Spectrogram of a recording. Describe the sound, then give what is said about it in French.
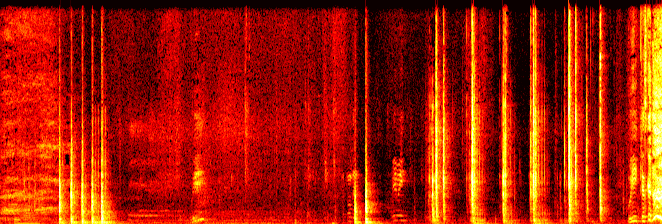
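Knocking on an apartment door: a quick burst of sharp raps, a long pause, then more rounds of knocks, the later ones spaced in a loose rhythm. “Mais frappe à la porte.”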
